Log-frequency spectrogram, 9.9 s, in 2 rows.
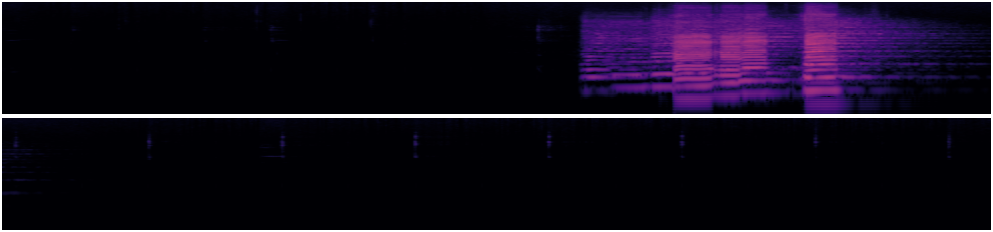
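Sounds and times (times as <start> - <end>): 
tenor singing: 2.9 - 4.6.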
